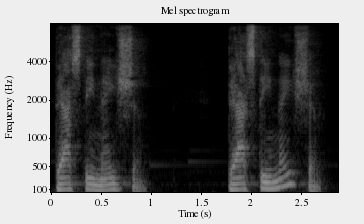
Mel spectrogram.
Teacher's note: 记住 T 在美式发音要浊化一下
